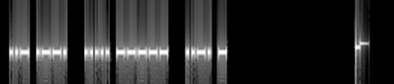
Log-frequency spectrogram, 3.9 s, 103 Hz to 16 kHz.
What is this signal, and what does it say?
Morse code, heard as a keyed tone, about 42 wpm, 700 Hz. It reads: UP 50 FT
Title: Practice QSO - Exchange 2 - Info - 45wpm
